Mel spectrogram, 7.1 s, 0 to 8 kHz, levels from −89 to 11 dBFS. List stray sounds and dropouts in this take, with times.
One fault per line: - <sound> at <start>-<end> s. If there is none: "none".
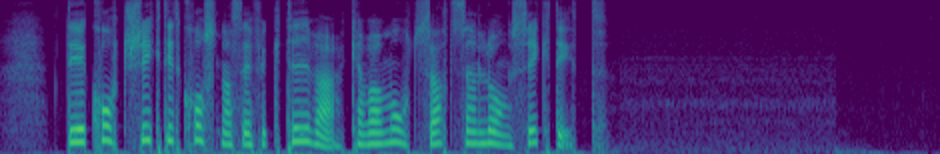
none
